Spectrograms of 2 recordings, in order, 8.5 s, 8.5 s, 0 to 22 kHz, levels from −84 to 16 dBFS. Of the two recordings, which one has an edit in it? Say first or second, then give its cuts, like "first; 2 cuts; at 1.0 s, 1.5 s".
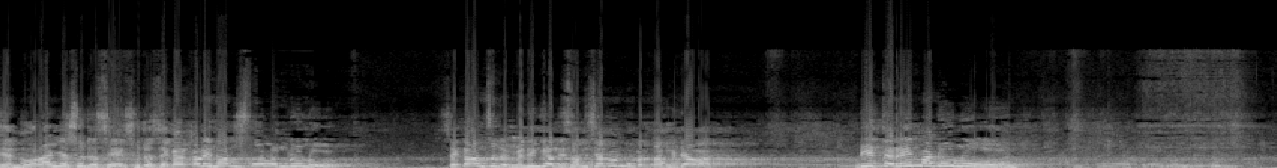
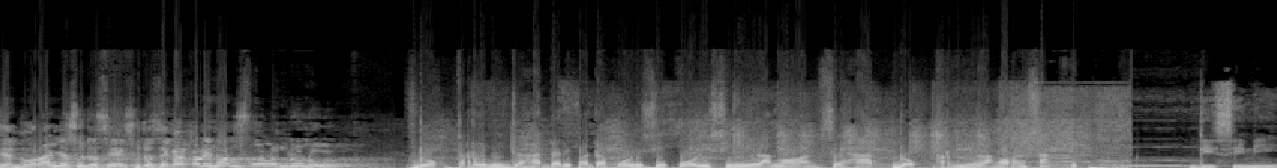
second; 2 cuts; at 2.6 s, 7.4 s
